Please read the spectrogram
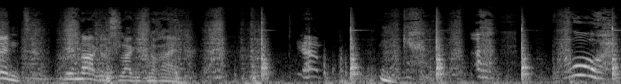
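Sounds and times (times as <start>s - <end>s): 
speech: 0.0s - 2.7s, 3.8s - 4.4s
handsaw rasping through wood: 0.0s - 2.8s, 3.5s - 6.2s.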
